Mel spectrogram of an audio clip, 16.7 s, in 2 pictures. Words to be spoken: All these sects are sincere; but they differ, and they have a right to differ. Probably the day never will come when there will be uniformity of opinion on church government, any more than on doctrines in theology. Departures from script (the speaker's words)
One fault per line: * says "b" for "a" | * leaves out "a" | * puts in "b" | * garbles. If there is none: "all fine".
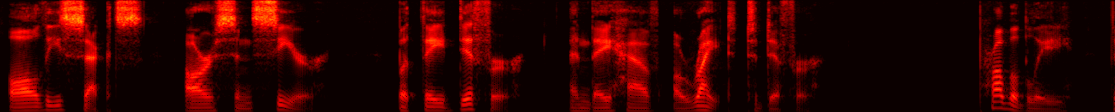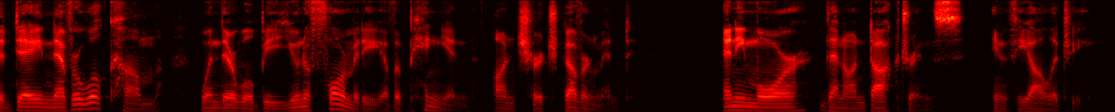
all fine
